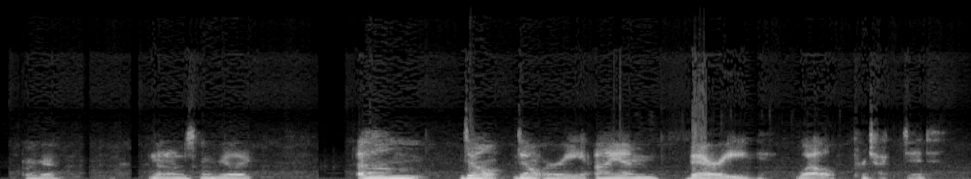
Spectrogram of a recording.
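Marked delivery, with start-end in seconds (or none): 2.7-7.0 very slow, deliberate, drawn-out character voice, every word stretched. Speaking in character as Ruby during the game: Ruby's character voice. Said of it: "Don't know if that was the voice I gave her".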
